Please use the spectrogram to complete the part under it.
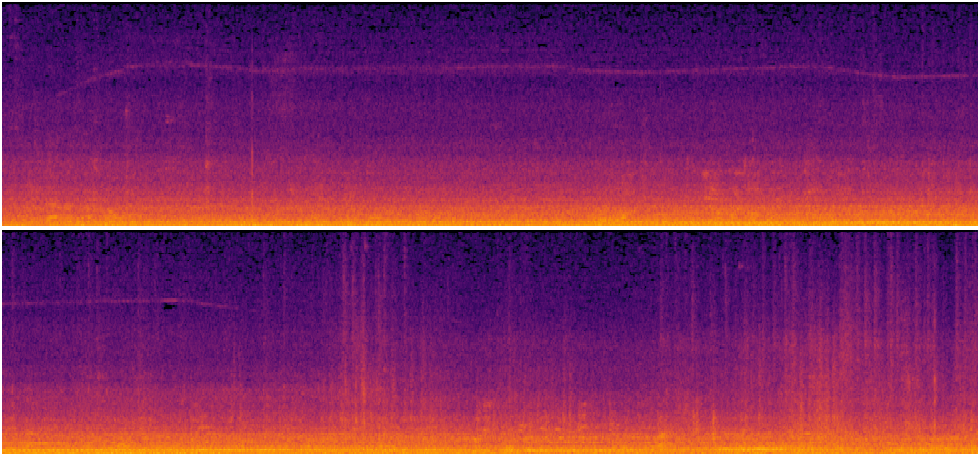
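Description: The bus interior rattles and creaks as it moves.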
